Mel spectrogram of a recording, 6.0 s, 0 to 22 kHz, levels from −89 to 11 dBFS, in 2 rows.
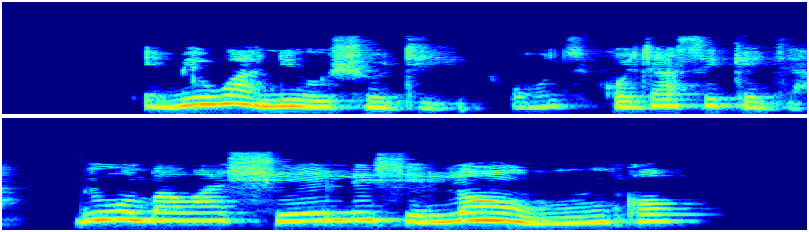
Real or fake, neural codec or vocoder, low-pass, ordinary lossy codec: real; none; 7.2 kHz; none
